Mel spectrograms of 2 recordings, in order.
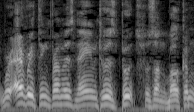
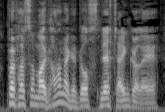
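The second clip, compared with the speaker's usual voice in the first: plain reading voice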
